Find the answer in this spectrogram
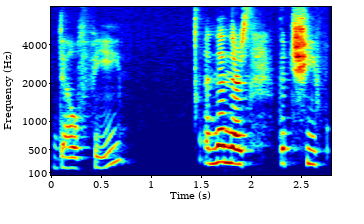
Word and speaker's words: Delphi: There are some famous oracles like the Oracle of Delphi, or as it's actually pronounced, Delphi.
